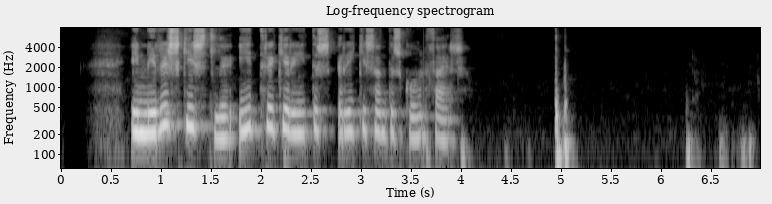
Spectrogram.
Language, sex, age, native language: Icelandic, female, 40-49, Icelandic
